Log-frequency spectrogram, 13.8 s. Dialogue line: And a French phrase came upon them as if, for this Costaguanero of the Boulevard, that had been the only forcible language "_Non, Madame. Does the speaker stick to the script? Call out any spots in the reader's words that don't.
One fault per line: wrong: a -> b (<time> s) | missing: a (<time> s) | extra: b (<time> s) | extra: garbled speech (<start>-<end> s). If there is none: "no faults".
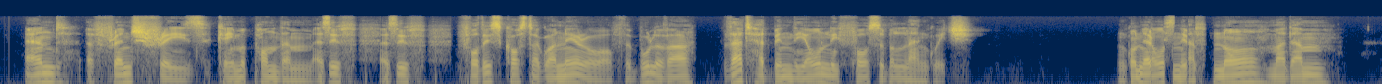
extra: as if (3.8 s)
extra: garbled speech (11.2-12.1 s)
